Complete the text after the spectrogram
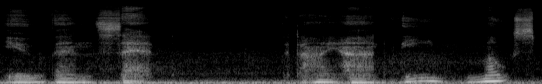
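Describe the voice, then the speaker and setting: A very slow, low-voiced male vampire, acted by a man, murmurs to a lost love in a dark romantic audio roleplay. He is tender yet possessive, with formal, antique wording. A clear noise sits behind the voice. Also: sing-song, full character voice. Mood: tender, wistful. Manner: slow, intimate, hushed delivery with formal old-fashioned phrasing.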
